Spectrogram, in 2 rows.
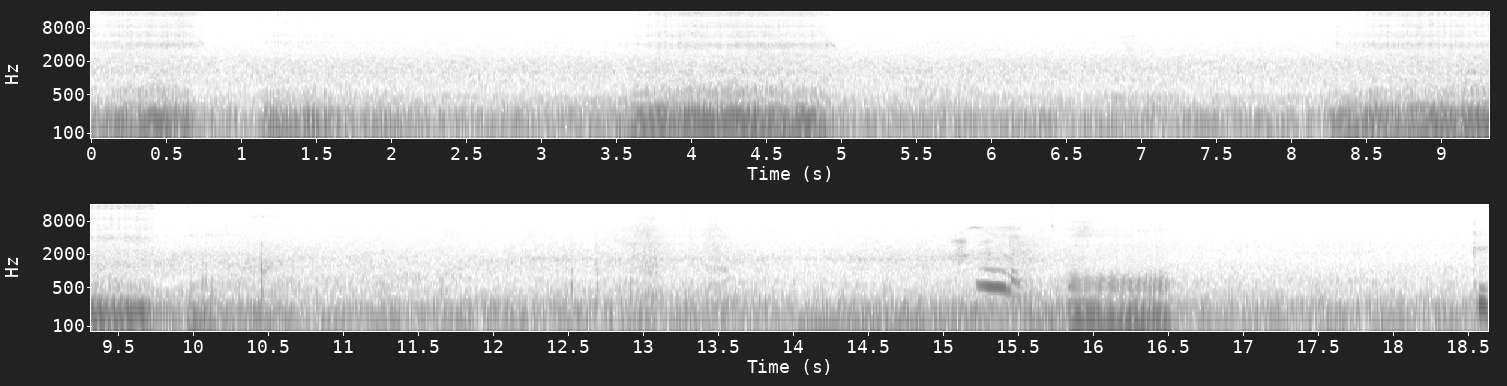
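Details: Max snoring: low, rattling snores every four to five seconds, about 13 a minute, with quiet breathing between them.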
